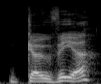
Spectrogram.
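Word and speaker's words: Gouveia: footballer had represented under pronounciation warning in effect go via G o UV e ia why not go via at youth level before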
